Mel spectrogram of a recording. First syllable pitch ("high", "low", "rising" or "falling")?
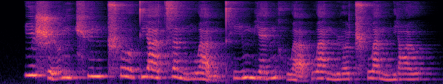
high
